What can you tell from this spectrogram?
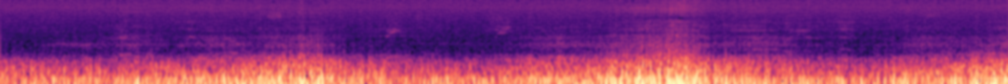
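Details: Steady low rumbling crackle swelling with bursts of contraction; surface EMG from a homemade battery-powered instrumentation-amplifier device fed to a computer sound card while the user lifts weights; muscle electrical activity as sound.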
